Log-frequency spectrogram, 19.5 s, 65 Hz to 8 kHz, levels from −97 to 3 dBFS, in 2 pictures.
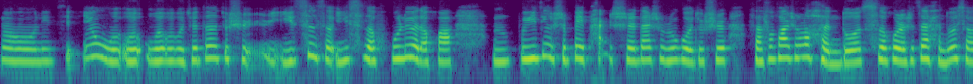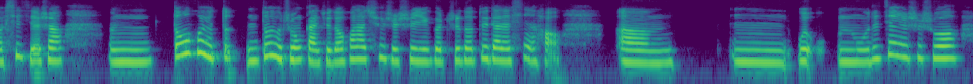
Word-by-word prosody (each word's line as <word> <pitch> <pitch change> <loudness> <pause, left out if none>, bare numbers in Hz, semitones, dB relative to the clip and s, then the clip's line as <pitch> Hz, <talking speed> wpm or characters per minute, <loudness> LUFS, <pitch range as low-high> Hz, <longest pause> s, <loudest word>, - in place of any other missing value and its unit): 哦， 255 -1 0 0.2
我 235 - 0
理 240 0 -3
解， 240 - -12
因 295 +3 -4
为 325 - +1
我 245 -5 +3
我 240 -1 +3
我 245 0 +3
我 245 - +2
觉 255 +2 0
得 285 +2 +1
就 275 - -3
是 270 -1 -4
一 280 - -7
一 - - 0
次 320 +7 -1
的 260 -4 +1
一 245 +2 -1
次 275 +2 -8
的 255 - +7
忽 275 +3 -1
略 290 -1 +4
的 230 -1 +2
话， 235 0 +1 0.4
嗯， 235 0 -1
不 275 - -2
一 280 +1 +7
定 310 0 -1
是 270 - -3
被 275 +2 +2
排 270 - -6
斥， 260 -1 0
但 260 0 +1
是 265 +1 -5
如 255 +1 +1
果 250 -3 +4
就 240 +1 -4
是 255 +1 +1 0.2
反 245 - +2
复 275 - -1
发 295 0 +6
生 295 +1 -1
了 310 - +4
很 235 -7 +1
多 225 +1 +3
次， 260 +2 +2
或 255 0 +6
者 240 - +4
是 250 - -3
在 280 +2 +5
很 260 -3 -3
多 260 +4 +3
小 255 -4 0
细 315 +7 -4
节 - - -1
上， 250 -1 +1 0.4
嗯， 235 0 -1 0.2
都 350 +5 +4
会 375 -6 +4
都 310 - -6
嗯， 245 +1 -2
都 325 - +1
有 290 - +4
这 275 - -8
种 265 0 +2
感 235 -3 +2
觉 230 0 -2
的 235 +1 +1
话， 270 +3 -1
那 270 - +2
确 285 +2 -5
实 245 -3 -2
是 245 +1 -3
一 240 -1 -1
个 240 -1 0
值 250 +1 -4
得 250 -1 +1
对 280 +3 -3
待 260 -2 +2
的 245 0 +1
信 260 -1 -5
号。 230 -1 -4 0.5
嗯， 225 -1 0 0.6
嗯， 230 -2 -3
我 245 -1 -2
嗯， 235 0 -2
我 235 - -2
的 275 +2 -1
建 345 +4 -1
议 310 -2 -1
是 295 +1 -6
说， 285 0 +2
255 Hz, 285 characters per minute, -22 LUFS, 235-280 Hz, 0.6 s, 的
